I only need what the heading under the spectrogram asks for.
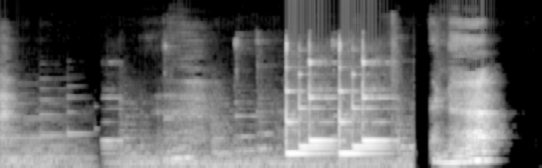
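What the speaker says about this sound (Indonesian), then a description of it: "HP kamu kok bunyi terus dari tadi?" A phone sounds a short, loud series of bright repeating notification chimes, two quick bursts in a row, after a stretch of quiet talk and before a voice starts speaking.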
